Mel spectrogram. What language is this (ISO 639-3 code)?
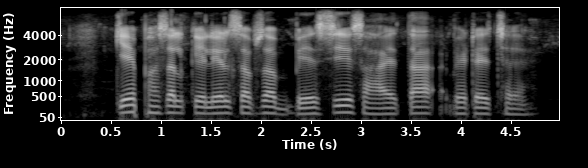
mai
